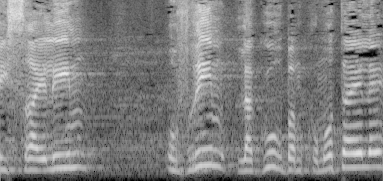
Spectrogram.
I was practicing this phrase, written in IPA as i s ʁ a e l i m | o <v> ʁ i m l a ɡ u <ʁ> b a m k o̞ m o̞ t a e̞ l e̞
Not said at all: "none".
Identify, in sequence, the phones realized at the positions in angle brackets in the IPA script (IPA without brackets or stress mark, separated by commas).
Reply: v, ʁ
